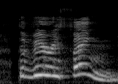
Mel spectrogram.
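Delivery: shrill, sudden, very high and loud exclamation. A seller suddenly catches sight of something behind his customer: exclaiming. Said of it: "he exclaimed".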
